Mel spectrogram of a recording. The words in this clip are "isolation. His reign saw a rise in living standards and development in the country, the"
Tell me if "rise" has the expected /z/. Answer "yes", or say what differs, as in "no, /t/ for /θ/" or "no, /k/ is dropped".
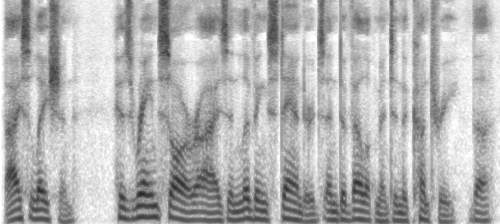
yes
